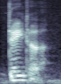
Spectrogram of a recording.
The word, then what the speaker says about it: Data: thing with her in data which feels kind of weird my name it is pronounced data oh you called me data what's the difference and then she's like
